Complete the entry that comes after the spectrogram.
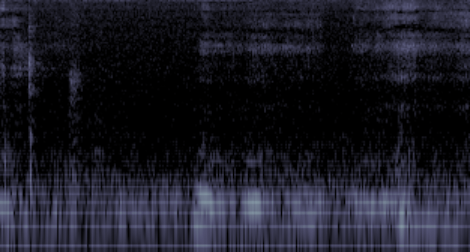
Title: Funny Loud Snoring Zombie Alli Dog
